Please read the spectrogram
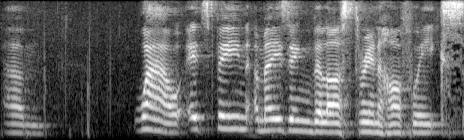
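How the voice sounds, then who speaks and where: With a British accent, a woman speaks at a medium pitch. Her pace is fairly slow and her intonation fairly even. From Britain. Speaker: palliative care doctor. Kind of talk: closing speech at event. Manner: hesitant, many fillers.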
